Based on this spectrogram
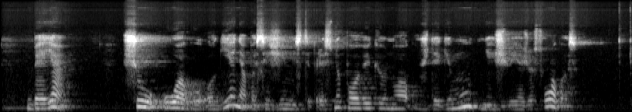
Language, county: Lithuanian, Klaipėda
